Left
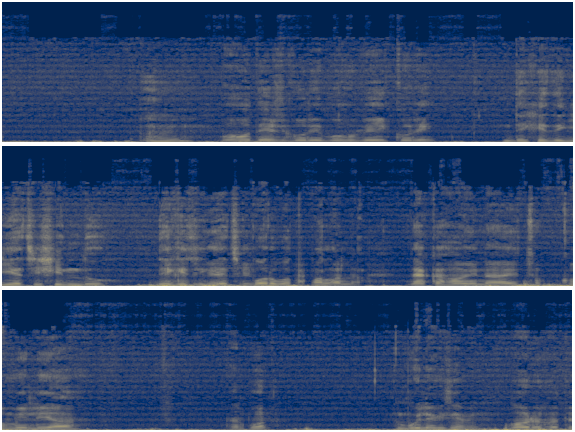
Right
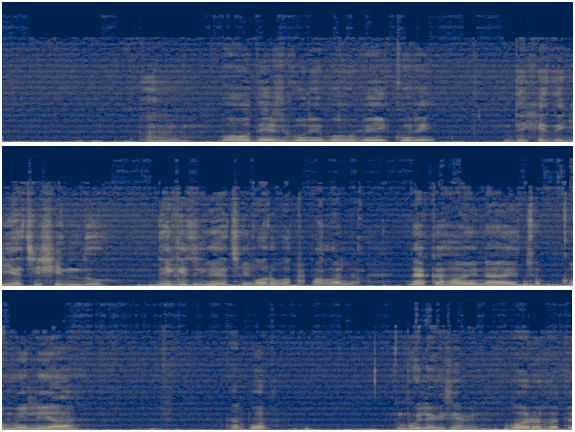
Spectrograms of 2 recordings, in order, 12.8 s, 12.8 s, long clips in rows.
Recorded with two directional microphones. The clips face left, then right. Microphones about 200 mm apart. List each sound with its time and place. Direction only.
1.0 s speech: centre (ahead or behind)
1.6 s speech: 35° right (ahead or behind)
3.8 s speech: centre (ahead or behind)
7.3 s speech: 35° right (ahead or behind)
10.2 s speech: 35° right (ahead or behind)
11.5 s speech: centre (ahead or behind)
12.4 s speech: 40° right (ahead or behind)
